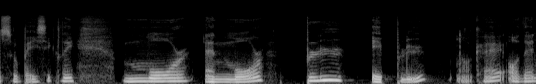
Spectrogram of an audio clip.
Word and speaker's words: plus: So the first example is plus et plus. Okay, so you can see that I don't pronounce it final S.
